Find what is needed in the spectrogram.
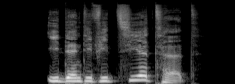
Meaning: inflection of identifizieren: 1. second-person plural preterite 2. second-person plural subjunctive II
- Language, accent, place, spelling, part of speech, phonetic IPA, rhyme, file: German, Germany, Berlin, identifiziertet, verb, [idɛntifiˈt͡siːɐ̯tət], -iːɐ̯tət, De-identifiziertet.ogg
